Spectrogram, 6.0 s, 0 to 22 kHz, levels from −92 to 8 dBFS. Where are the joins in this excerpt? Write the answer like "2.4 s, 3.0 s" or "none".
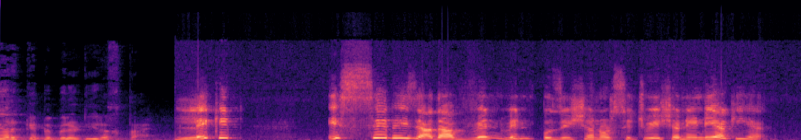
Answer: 1.2 s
